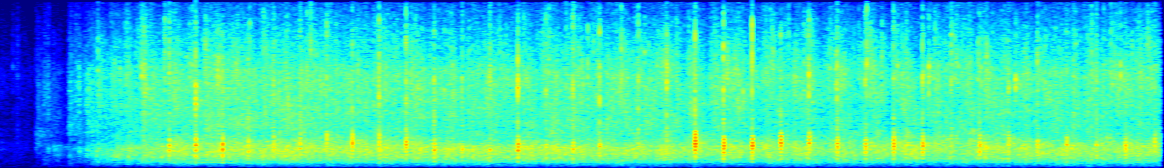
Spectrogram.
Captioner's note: applause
